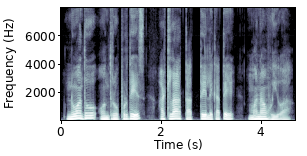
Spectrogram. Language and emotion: Santali, neutral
